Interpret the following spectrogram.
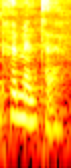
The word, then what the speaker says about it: pimento: Yes, I said pimenta, and I know it's spelled pimento, but pimento cheese is a staple in Oklahoma.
